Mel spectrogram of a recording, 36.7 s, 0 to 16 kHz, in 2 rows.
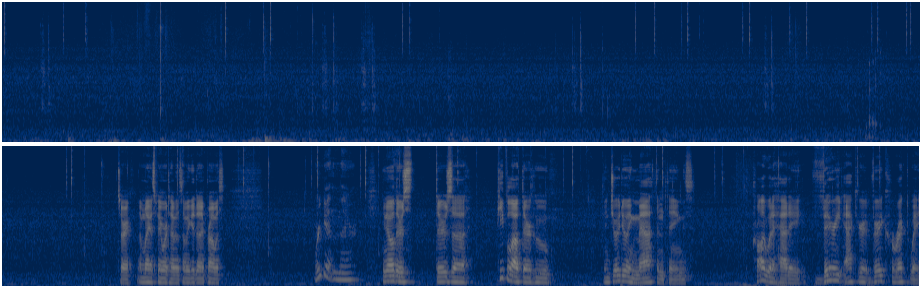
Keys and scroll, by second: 1.0 space, 3.2 BackSpace, 3.9 BackSpace, 7.4 m, 11.1-12.1 typing, 14.1 l, 15.5 space, 17.0 l, 18.9 l, 29.3 e, 34.7 l, 35.2 space.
